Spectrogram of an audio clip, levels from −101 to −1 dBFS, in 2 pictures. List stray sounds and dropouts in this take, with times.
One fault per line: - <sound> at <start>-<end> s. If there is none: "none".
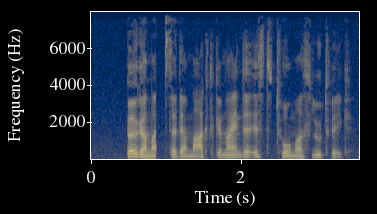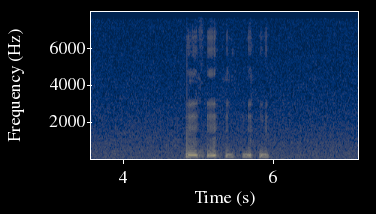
- dropout at 0.9-1.0 s
- laugh at 4.8-6.0 s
